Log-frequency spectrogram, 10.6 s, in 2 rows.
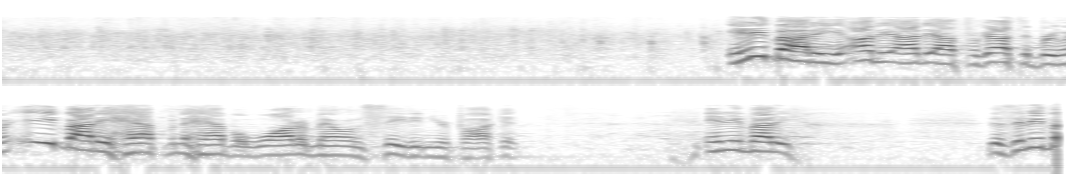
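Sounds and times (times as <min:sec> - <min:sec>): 
audience clapping: 0:00.0 - 0:04.8
speech: 0:03.7 - 0:08.1, 0:08.9 - 0:09.5, 0:10.3 - 0:10.6.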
